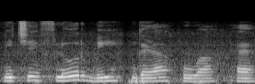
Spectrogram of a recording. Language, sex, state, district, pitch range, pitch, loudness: Hindi, male, Chhattisgarh, Raipur, 150-175 Hz, 160 Hz, -16 LUFS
